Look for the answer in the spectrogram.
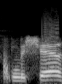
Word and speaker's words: Michel: Okay, Michael Hazanavicius. I think Michel Hazanavicius. Michel, oh sorry.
